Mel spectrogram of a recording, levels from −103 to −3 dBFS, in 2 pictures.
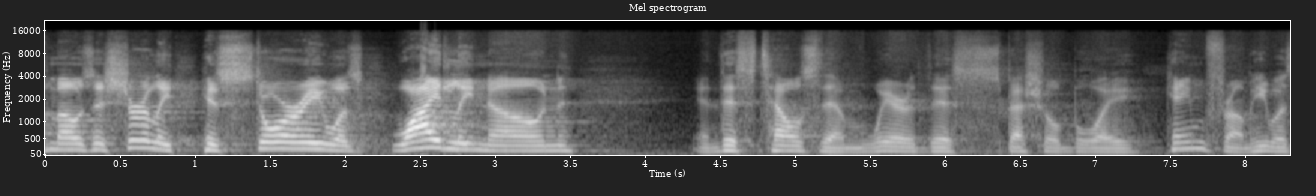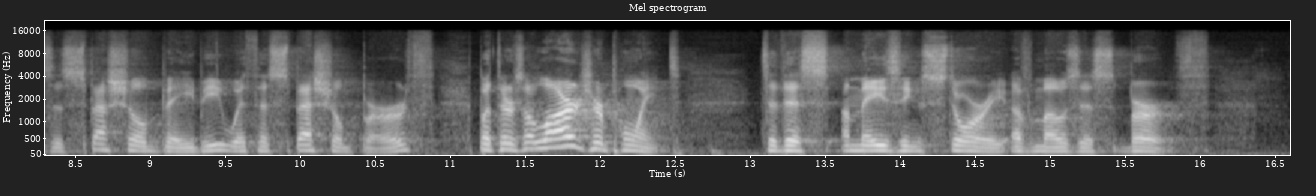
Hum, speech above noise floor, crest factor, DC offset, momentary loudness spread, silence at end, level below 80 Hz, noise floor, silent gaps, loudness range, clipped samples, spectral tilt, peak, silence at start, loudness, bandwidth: none; 35 dB; 24 dB; under 0.1%; 16 LU; 0.55 s; -62 dBFS; -58 dBFS; none; 11 LU; under 0.1%; -3.5 dB/octave; 0 dBFS; 0 s; -22 LUFS; 16 kHz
